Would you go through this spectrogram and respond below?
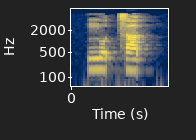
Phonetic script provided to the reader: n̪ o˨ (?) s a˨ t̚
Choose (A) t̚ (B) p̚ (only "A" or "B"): A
